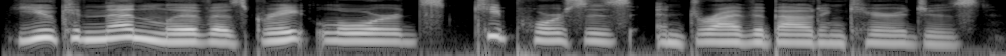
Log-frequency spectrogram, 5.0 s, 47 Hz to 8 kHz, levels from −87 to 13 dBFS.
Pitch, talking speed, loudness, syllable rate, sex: 185 Hz, 165 wpm, -17 LUFS, 4.1 syllables/s, female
